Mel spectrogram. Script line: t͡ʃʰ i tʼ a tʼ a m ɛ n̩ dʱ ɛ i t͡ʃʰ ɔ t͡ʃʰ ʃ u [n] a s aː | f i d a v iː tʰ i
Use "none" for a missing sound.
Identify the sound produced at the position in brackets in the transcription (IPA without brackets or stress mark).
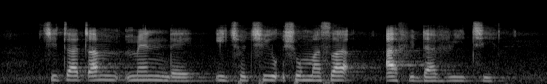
m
